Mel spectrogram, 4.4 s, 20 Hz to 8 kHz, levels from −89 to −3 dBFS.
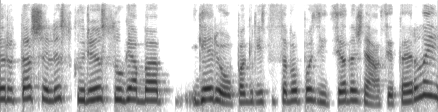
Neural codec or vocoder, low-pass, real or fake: none; 7.2 kHz; real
